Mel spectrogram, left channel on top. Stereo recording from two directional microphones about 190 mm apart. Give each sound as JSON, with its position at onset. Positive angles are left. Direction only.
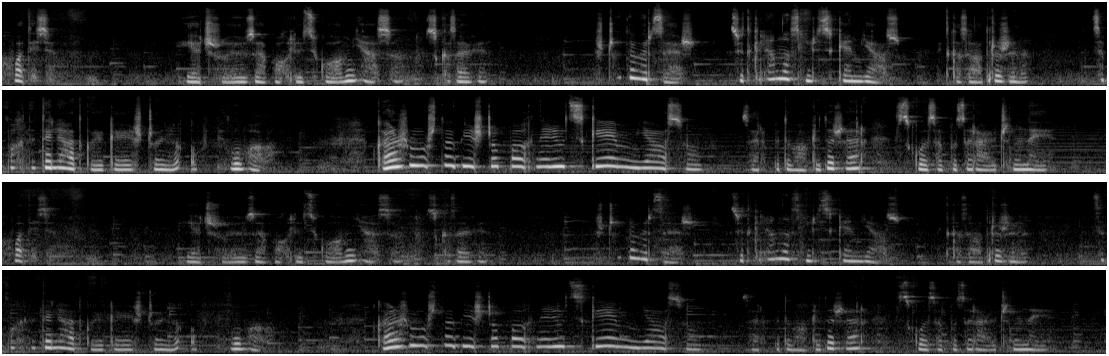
{"t": 0.0, "sound": "a woman's voice", "side_deg": 15}
{"t": 1.8, "sound": "speech", "side_deg": 15}
{"t": 5.9, "sound": "speech", "side_deg": 15}
{"t": 14.8, "sound": "speech", "side_deg": 15}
